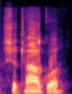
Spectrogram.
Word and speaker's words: Chautauqua: Yeah, Chautauqua.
